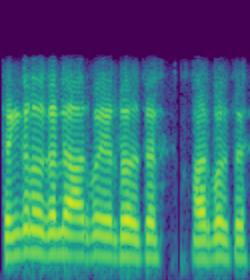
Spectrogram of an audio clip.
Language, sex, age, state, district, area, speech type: Tamil, male, 18-30, Tamil Nadu, Dharmapuri, rural, conversation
